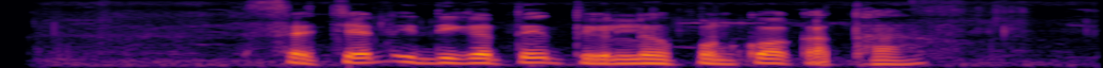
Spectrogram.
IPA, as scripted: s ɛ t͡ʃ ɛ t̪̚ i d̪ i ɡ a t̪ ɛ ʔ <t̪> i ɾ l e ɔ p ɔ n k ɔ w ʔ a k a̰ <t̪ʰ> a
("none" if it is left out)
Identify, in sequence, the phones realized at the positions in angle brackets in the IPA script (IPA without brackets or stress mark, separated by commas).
t̪, t̪ʰ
